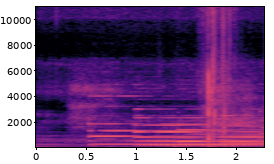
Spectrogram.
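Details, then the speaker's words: Sligh triple-chime grandfather clock, recently repaired, dial set to Whittington: clear bell-like chime notes ring one after another in a steady quarter-hour sequence; normal Whittington chime. "so we've heard westminster we've heard st michaels now we're gonna hear whittington so here we go"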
